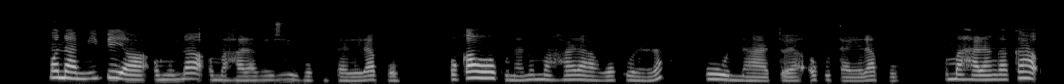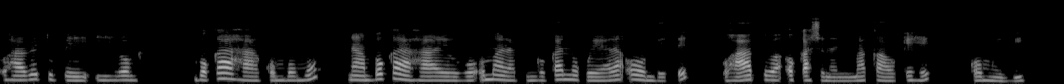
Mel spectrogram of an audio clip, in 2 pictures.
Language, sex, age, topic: Oshiwambo, male, 25-35, agriculture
